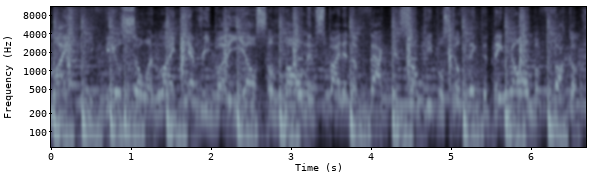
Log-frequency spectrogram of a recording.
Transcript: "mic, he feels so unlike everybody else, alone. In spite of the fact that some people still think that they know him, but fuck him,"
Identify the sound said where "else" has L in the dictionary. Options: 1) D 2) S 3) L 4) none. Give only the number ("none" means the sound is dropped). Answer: 3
